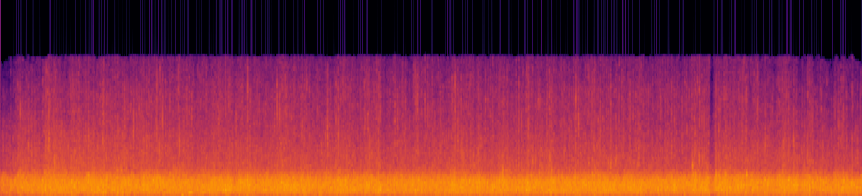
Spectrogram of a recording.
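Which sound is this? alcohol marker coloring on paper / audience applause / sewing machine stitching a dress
audience applause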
